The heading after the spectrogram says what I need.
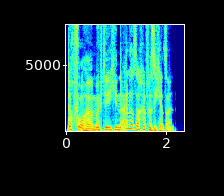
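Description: A man voicing an eager, infatuated young swordsman who speaks in a flattering, fervent way. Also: high voice, brisk, gravelly, no echo, studio quality, pitched above the performer's own voice, exaggerated voice.

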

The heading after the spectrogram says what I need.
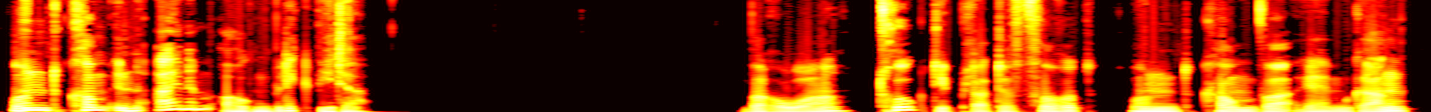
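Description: A man narrating a classic novel as an audiobook, reading in a steady, measured storytelling voice. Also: on the low side, gravelly, dry recording, clean studio sound.

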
